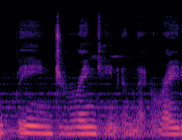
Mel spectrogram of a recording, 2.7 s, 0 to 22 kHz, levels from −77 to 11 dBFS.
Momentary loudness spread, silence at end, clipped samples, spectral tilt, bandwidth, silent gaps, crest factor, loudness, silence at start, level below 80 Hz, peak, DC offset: 9 LU; 0 s; under 0.1%; -6 dB/octave; 15 kHz; none; 14 dB; -28 LUFS; 0 s; -56 dBFS; -14 dBFS; under 0.1%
